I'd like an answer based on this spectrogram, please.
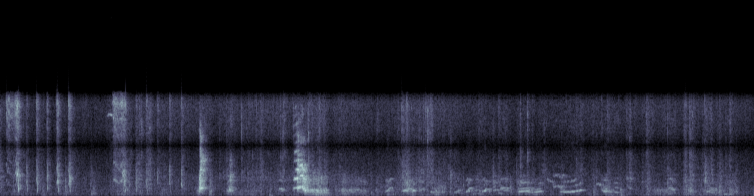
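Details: Six-week-old Saint Bernard puppies from Ripley and Justice: sharp clicks and knocks open the stretch, then a run of short, wavering whines and little yips follows in quick, irregular succession.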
